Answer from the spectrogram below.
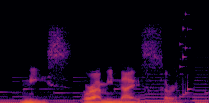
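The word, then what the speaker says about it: gneiss: G N E I S is pronounced nice.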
